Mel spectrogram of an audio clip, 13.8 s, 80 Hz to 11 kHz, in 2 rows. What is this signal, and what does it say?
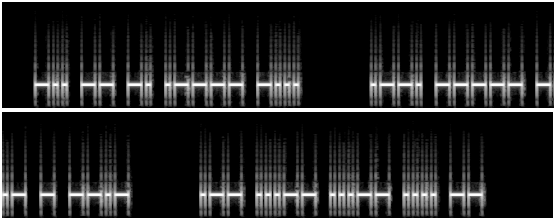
Morse code, heard as a keyed tone, about 21 wpm, 800 Hz. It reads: DMN1B P0KTQ W33HM
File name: CW / DET / 1 6 1500C S A 20wpm 2048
